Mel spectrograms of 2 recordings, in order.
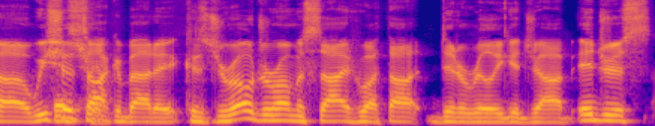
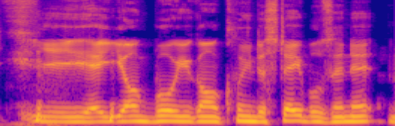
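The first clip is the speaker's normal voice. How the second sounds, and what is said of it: American accent slipping into London slang. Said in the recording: “the accent was failing him, bro. He was a little Mandem was sneaking in every now and then”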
